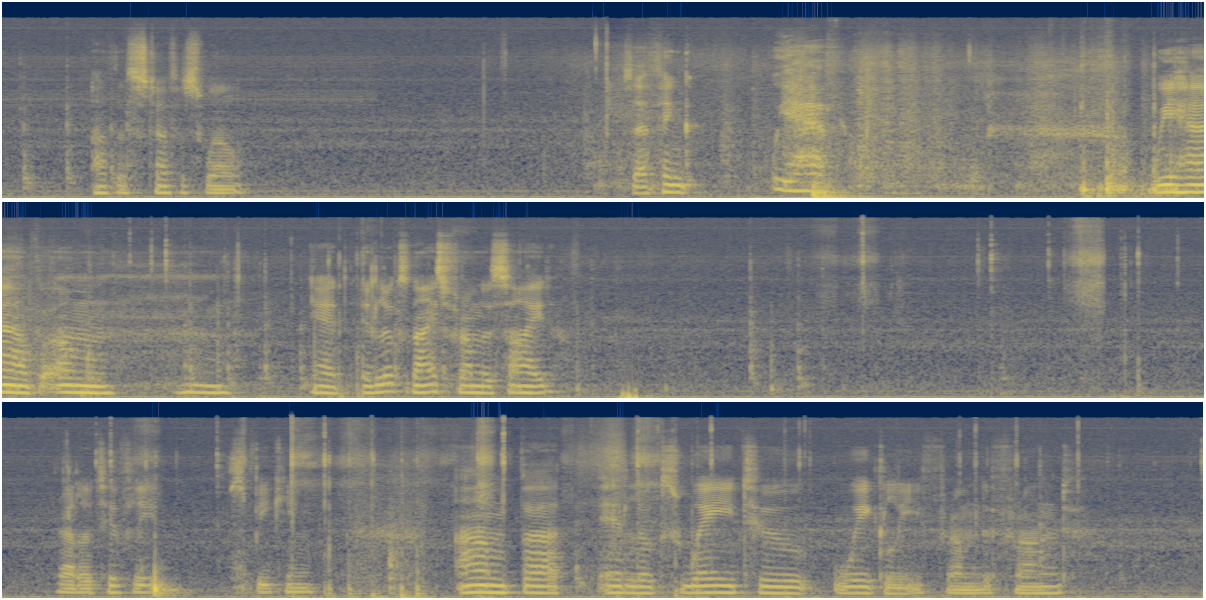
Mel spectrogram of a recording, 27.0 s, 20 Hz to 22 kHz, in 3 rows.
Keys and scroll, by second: 11.5 alt+a, 17.3 g, 20.2 3, 21.0 1, 23.0 Up, 23.8 Up.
